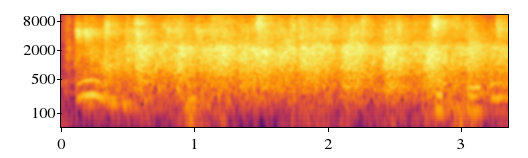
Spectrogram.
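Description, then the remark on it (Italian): Steady audience applause for the writer Nicola Couchepin after a reading from his novel Les Menches (Éditions du Seuil, 2013), a dense, even wash of many hands clapping that holds at a constant loudness throughout, with faint voices murmuring underneath. “La voce, l'applauso per lo scrittore Nicola Couchepin, ultimo brano in particolare durante una lettura del suo romanzo Les Menches, edition du Seuil 2013.”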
